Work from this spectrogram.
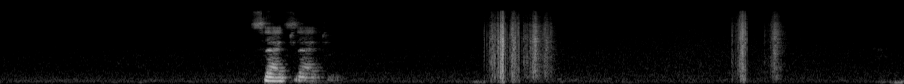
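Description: With no echo canceller on the far end of the call, the loudspeaker playback leaks into that side's microphone and returns across the network, so this speech recording is shadowed throughout by a thinner copy about 10 dB down and trailing by roughly 300 ms. A worn cable, connector or control was likely moved at two points, its contact resistance jumping about and producing cable scratch noise: dense, uneven rustling bursts somewhat louder than the speech, from 4.84 to 5.2 s and from 7.32 to 7.47 s.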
